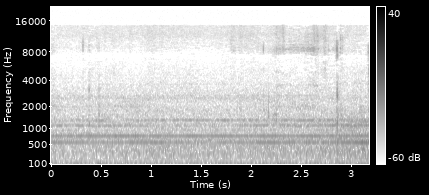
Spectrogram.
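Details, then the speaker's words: Gaming PC running the game Stalker: a thin steady high whine sits over the low fan hum. It disappears when the game is paused and is absent in Fallout 4. Electrical whine under load, source unknown. "я нажимаю паузу он пропадает это только в игре stalker"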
